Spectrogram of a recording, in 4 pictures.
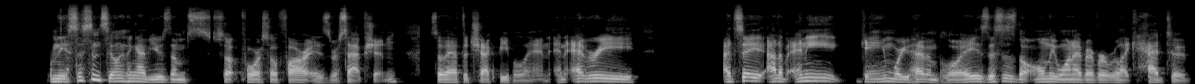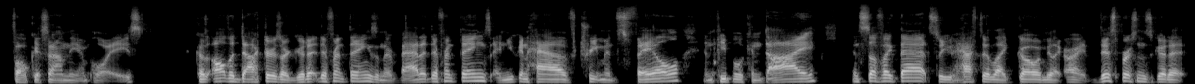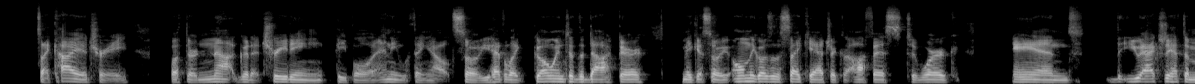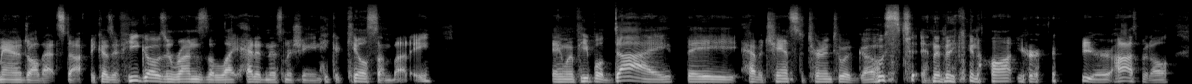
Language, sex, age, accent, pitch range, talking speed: English, male, 20-39, American, 110-135 Hz, 210 wpm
